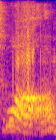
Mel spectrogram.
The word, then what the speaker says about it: toile: I got to lay down the word toil, which not with an E on the end, which is the French canvas fabric Pronounced toile.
